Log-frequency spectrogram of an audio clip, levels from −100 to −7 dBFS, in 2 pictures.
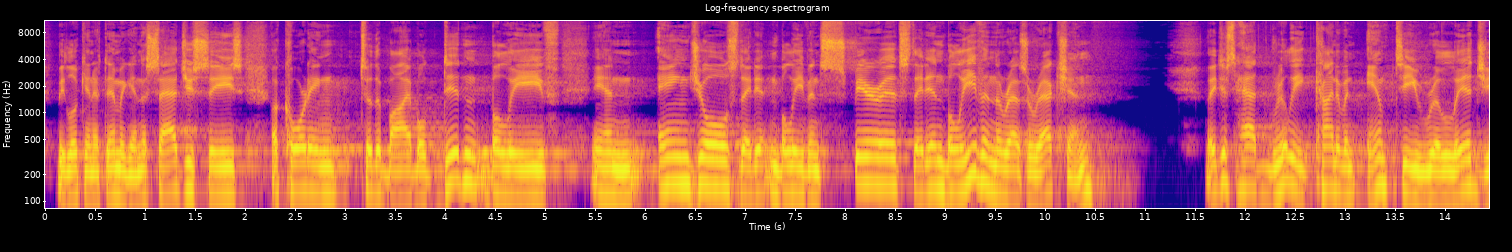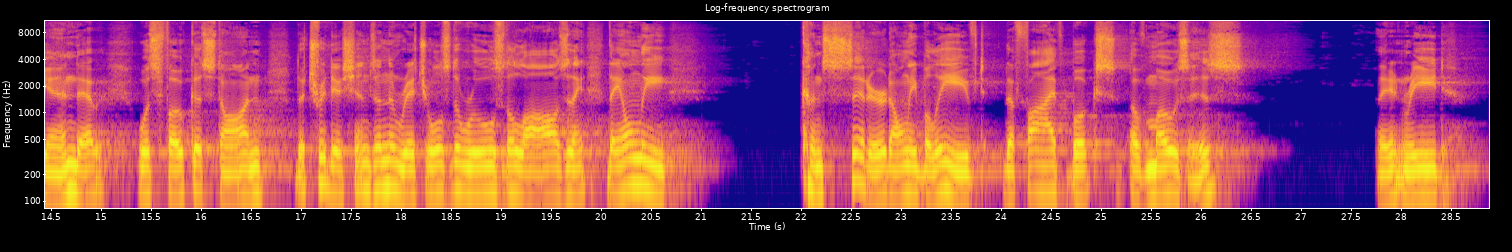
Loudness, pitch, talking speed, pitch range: -14 LUFS, 120 Hz, 130 wpm, 115-135 Hz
